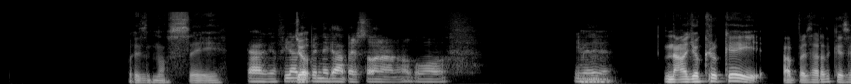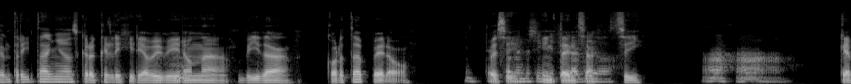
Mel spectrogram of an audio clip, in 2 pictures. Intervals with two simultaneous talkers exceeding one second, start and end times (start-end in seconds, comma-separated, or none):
13.4-14.8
